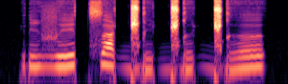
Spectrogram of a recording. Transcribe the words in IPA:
ɾivet͡sa ɡ͡ǁeɡ͡ǁə ɡ͡ǁə

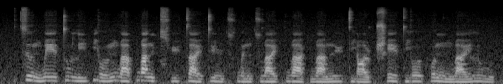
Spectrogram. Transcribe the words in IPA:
t͡sɹ̩˥˩n̪we˥ɪ̯t̪u˥˩ li˧˥pjo˧˥ʊ̯ n̪wä˧˥pwa˥˩n t͡ɕʰy˧˥t̪a˧˥ɪ̯ t̪y˨˩nt͡sʰwə˧˥nt͡swa˧˥ɪ̯ kwä˨˩ kwä˧˥n̪y˧˥t̪jɑ˨˩ʊ̯ ʈ͡ʂʰe˥˩ɪ̯t̪jo˥ʊ̯ pɤ˥˩ŋn̪wa˧˥ɪ̯ lu˥˩

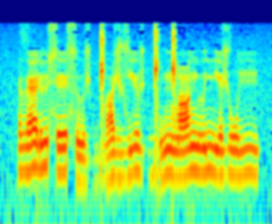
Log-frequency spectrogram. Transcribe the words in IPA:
ðæ˧˥˧ɾy˧˥˧ se˧˥˧sɯː˩ʒɡ͡ǁɑ˧˥˧ʒ zʲøː˧˥˧ʒɡ͡ǁe˨˥ŋ͡ǁɑː˨˥ŋɯː˨˥ nʲæ˨˥ʒwiː˧˥˧

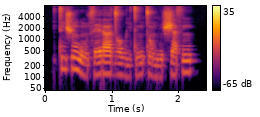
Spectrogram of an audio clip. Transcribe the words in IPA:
ti˧ʃũ˧ wũ˨sɛ˨˦ ɾa˧ dɔ˧wi˨tĩ˨˦ tɔ̃˧bĩ˨ ʃa˧sĩ˦

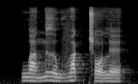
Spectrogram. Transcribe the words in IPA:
wa˨˩˦nɣə˨˩w va˦˥k̚cɔ˨˩˨ lɛ˨˩˨

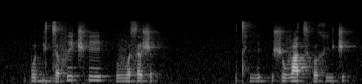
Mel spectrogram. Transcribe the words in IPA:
pu˧bʲʊ˦d͡zə˨ fi˦t͡ʃʰi˦ | vʊ˧sə˦ʃ | tʰi̤˦ | ʃu˧vɑ˦ t͡sʰʊ˨xi̤˦t͡ʃ

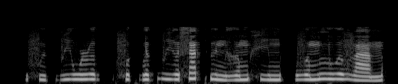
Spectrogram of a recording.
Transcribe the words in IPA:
fɨ˨˩k̚vi˧wɹə˦˥k̚ | fə˨˩k̚ lə˦˥k̚vi˧ə̯ sa˦˥t̚ʔɨ˨˩n ɣə˧˥mxi˧m | və˧˥m lu˧ə̯va˨˩˨m

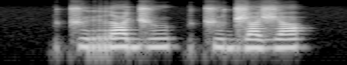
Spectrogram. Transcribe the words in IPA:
t͡ʃurɑd͡ʒu | t͡ʃud͡ʒɑʒɑ

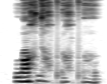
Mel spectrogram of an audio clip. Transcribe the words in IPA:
wɒχdo̤χpʼṳχpʼo̤

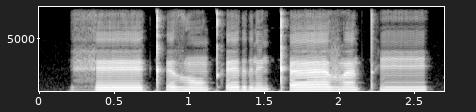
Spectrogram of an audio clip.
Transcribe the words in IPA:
heːkʼɪ ðõkʼe rĩkʼɛːvɛ̃ tʼi

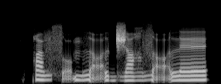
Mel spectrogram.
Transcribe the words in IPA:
qøvsˤo̰m ðɑ̰l d͡ʒɑʁzɑ̰ lɛ

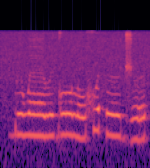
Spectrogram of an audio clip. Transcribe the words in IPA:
bewɛː ɹeɡoːlo xʷɛhøːd͡ʒø

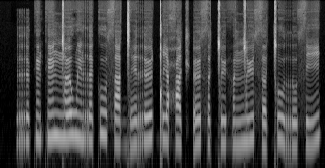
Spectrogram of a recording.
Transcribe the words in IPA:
røkẽkẽ ŋ͡ǀœ wĩrɛku saɡ͡ǀerø ǃiħat͡ʃʼø səǀyhə̃ŋ͡ǀy sə ǀu rusi

